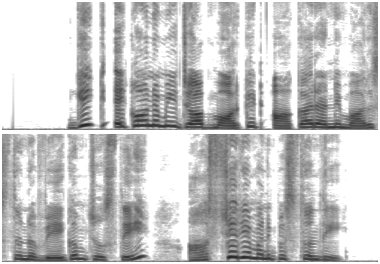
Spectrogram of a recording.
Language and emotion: Telugu, surprised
